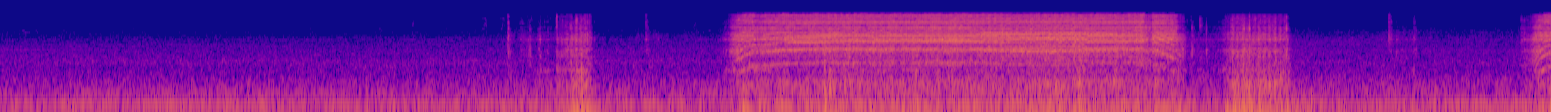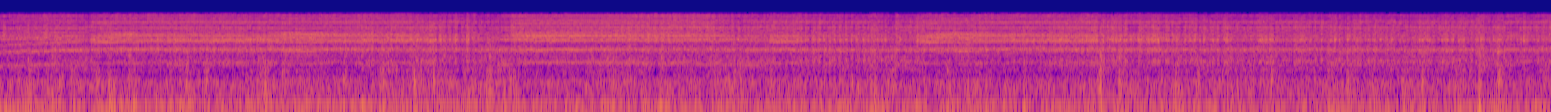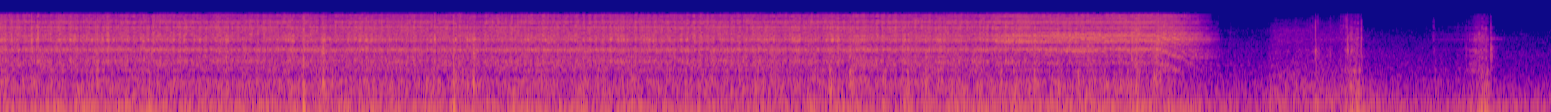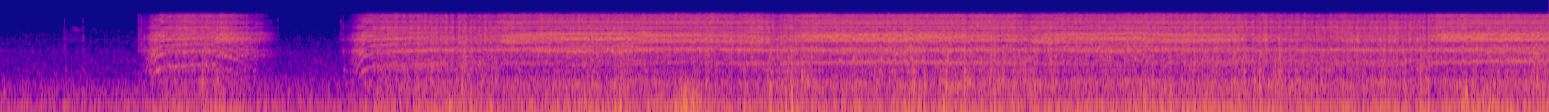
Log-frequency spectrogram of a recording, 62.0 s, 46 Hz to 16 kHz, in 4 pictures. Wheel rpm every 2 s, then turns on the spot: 0, 0, 0, 20, 160, 150, 20, 30, 160, 160, 160, 160, 160, 160, 160, 160, 160, 160, 160, 160, 160, 80, 0, 0, 50, 110, 160, 150, 160, 160, 160.
12-14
